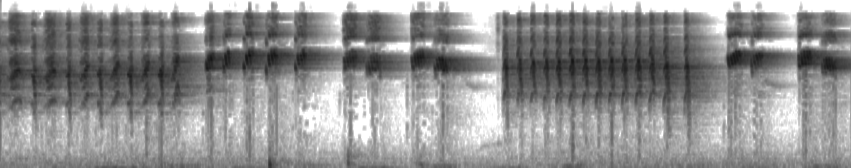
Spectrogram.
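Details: Long-tailed shrike giving a harsh lure song to stir other shrikes. Fast, even, chirping trills in high bursts of one to two seconds, separated by brief gaps, sound almost cricket-like.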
